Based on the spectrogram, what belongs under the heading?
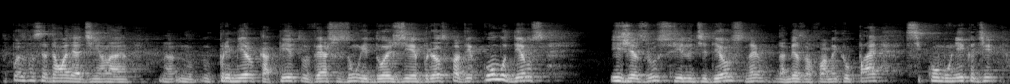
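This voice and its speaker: A man's voice: medium pitch, brisk, sharp tone, echoey room, dull audio. A man with a Brazilian accent, a church elder teaching a sermon for an online service and often checking in with his listeners. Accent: Brazilian Portuguese. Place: church, indoors.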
